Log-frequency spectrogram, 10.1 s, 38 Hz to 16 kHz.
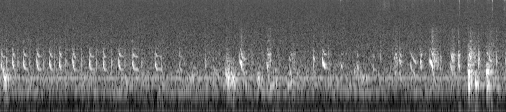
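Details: Pet rat making soft, rapid squeaks and clicks in irregular runs, about 160 a minute, only while asleep, not when active; owner unsure if dreaming or sick.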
